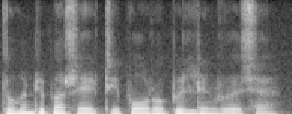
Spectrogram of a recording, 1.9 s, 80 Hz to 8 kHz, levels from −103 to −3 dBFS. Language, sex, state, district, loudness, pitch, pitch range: Bengali, male, West Bengal, Cooch Behar, -13 LUFS, 170 Hz, 165-180 Hz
